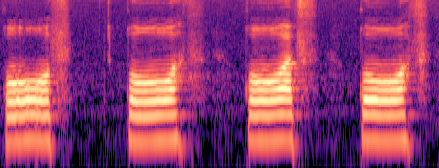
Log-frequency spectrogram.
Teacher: آواز جو ہے وہ اوپر تالو کی طرف پھینکیں گے، اوپر جائے گی الحنک العالی کی طرف، اور باؤنس بیک ہوگی اور موٹی ادا ہوگی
